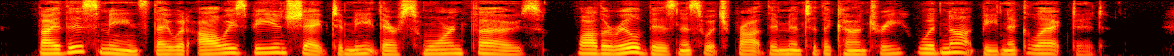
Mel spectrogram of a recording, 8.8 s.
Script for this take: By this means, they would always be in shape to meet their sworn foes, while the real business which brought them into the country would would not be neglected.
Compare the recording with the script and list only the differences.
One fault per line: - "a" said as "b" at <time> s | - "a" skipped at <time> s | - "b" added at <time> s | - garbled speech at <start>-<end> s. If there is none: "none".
- "would" skipped at 7.1 s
